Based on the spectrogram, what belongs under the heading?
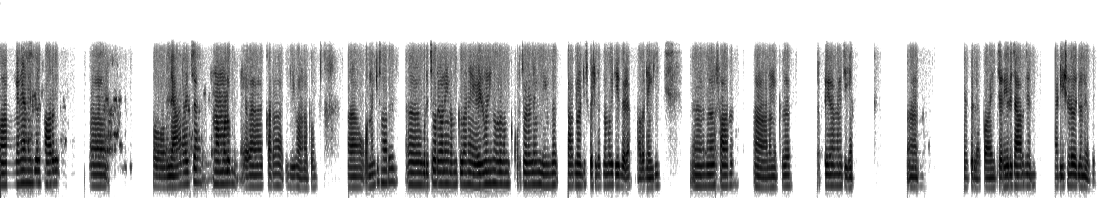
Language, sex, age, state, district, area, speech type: Malayalam, male, 18-30, Kerala, Idukki, rural, conversation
